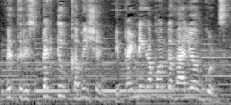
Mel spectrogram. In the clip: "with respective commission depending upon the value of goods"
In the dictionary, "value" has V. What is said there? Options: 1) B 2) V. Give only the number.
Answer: 2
